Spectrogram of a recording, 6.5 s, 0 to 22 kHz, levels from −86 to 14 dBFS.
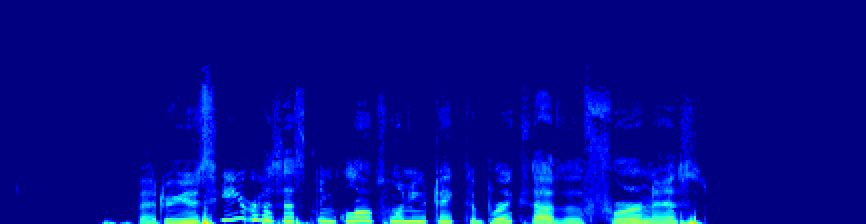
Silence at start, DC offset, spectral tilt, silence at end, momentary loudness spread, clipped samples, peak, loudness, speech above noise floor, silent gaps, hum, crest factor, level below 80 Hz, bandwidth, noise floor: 0.75 s; under 0.1%; -7.5 dB/octave; 1.25 s; 10 LU; under 0.1%; -10 dBFS; -35 LUFS; over 56 dB; none; none; 28 dB; -54 dBFS; 14 kHz; under -90 dBFS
